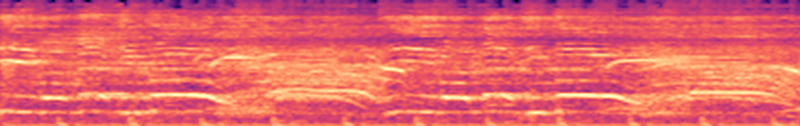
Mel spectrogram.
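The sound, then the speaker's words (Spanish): A large crowd roars and yells together in sustained waves, rising and falling voices blending into a dense, loud cheer with scattered whoops, during the Independence Day cry (grito) led by governor Samuel García in Nuevo León, Mexico. “crisis, pandemia o sequía que nos venza, dice Samuel García durante grito en Nuevo León.”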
